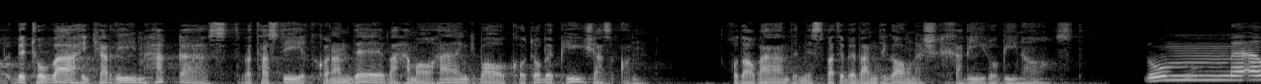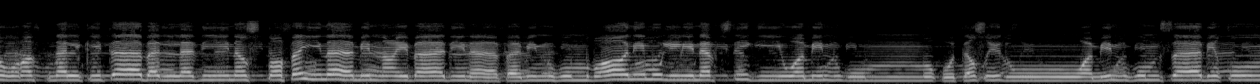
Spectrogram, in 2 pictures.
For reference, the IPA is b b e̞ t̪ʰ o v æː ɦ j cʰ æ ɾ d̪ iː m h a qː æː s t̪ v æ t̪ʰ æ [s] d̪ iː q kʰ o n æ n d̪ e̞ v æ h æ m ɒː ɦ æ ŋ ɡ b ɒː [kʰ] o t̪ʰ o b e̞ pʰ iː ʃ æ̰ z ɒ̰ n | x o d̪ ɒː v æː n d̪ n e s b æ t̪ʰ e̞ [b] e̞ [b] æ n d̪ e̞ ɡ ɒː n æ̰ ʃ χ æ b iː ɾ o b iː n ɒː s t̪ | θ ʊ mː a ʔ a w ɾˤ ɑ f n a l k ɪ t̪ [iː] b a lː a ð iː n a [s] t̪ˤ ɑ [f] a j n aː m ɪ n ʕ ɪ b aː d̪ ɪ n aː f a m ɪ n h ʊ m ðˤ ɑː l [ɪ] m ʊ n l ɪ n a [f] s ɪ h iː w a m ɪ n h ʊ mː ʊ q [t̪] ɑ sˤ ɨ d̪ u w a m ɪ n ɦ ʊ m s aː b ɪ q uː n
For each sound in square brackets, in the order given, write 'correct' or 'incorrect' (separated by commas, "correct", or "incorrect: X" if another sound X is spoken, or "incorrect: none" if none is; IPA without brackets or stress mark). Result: correct, correct, correct, correct, incorrect: aː, correct, correct, correct, correct, correct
